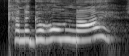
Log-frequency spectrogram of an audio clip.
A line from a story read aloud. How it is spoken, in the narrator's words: begged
